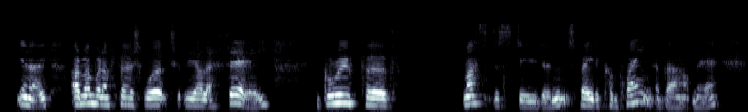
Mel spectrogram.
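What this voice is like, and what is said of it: Strong accent. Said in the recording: “I've got a strong accent that's often used against me ... they said they couldn't understand my accent”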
